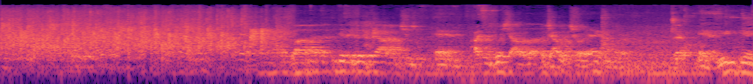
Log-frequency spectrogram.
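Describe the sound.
An audience bursts into steady, loud applause, a dense wash of many hands clapping; after a few seconds a voice begins talking while the clapping carries on underneath.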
